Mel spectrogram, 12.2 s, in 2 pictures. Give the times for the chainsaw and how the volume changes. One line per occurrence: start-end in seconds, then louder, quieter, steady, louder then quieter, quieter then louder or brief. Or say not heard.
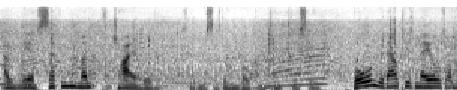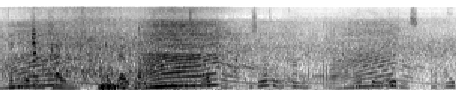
0.0-12.1 louder then quieter.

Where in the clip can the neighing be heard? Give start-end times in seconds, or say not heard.
not heard.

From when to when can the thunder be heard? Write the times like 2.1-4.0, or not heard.
7.3-8.7.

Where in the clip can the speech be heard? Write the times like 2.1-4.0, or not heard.
0.0-12.1.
